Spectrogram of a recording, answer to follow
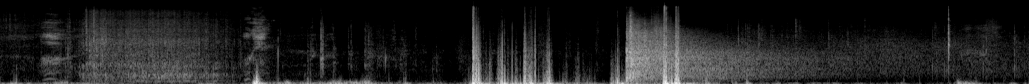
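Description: Plastic polymer balls rustling as they are poured into a plastic trash can, a few sharp knocks about five seconds in, then a loud bang about six seconds in as a capped bottle of liquid nitrogen bursts inside the can from the pressure of the boiling-off gas. A rush of gas follows, fading over the next couple of seconds.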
